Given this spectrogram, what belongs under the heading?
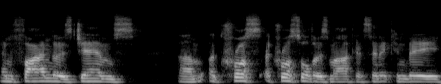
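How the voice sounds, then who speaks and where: This man speaks with an Australian accent. His pace is moderate, with ordinary pitch variation. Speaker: portfolio manager. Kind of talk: interview.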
